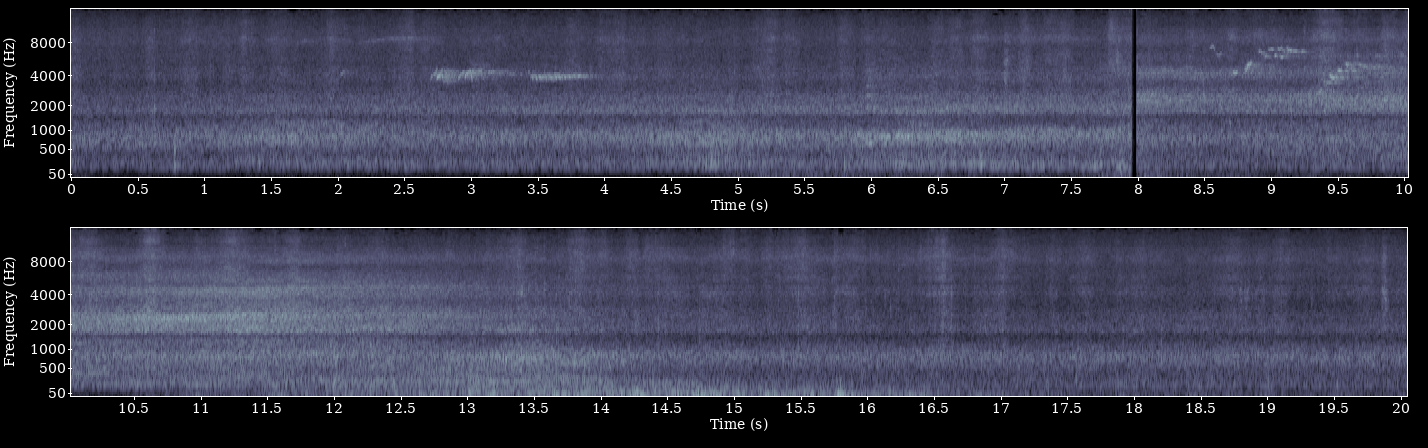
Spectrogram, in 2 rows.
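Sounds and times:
outdoor hiss and rumble: 4.0 - 20.0
wind buffeting microphone: 4.0 - 20.0.

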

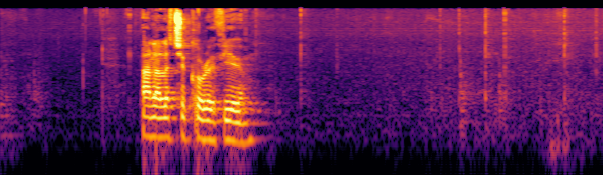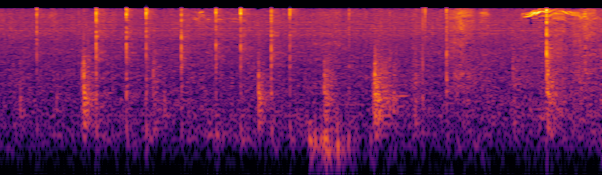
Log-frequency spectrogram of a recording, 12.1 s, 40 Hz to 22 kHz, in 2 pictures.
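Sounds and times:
pen tapping surface: 4.5 - 10.7.

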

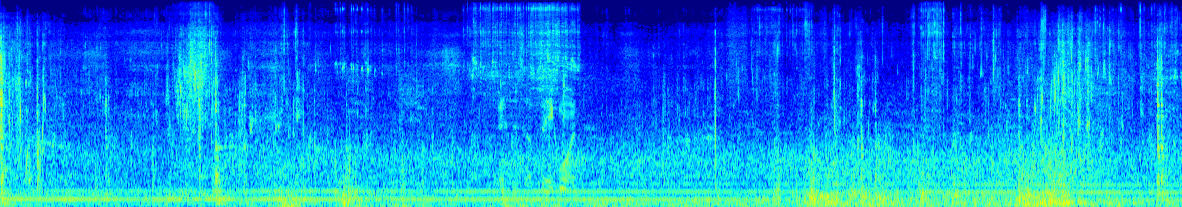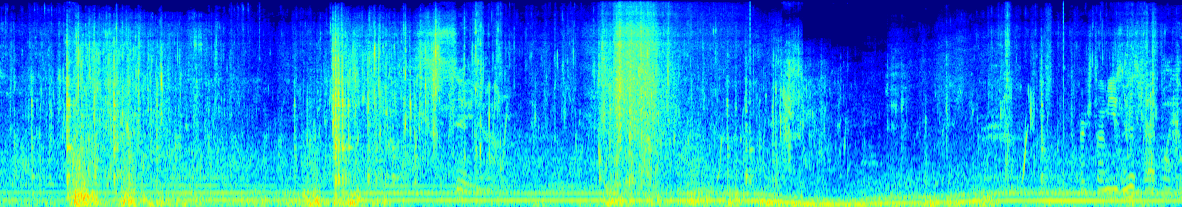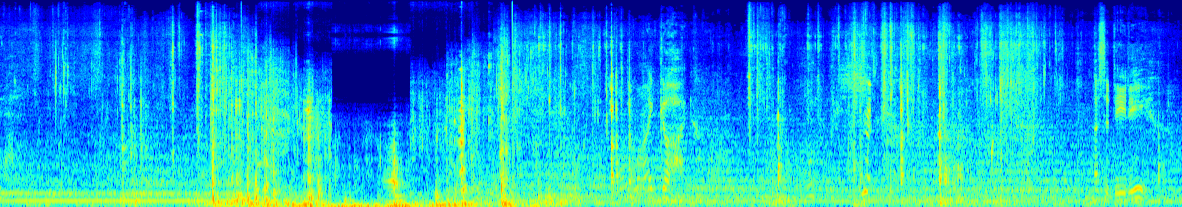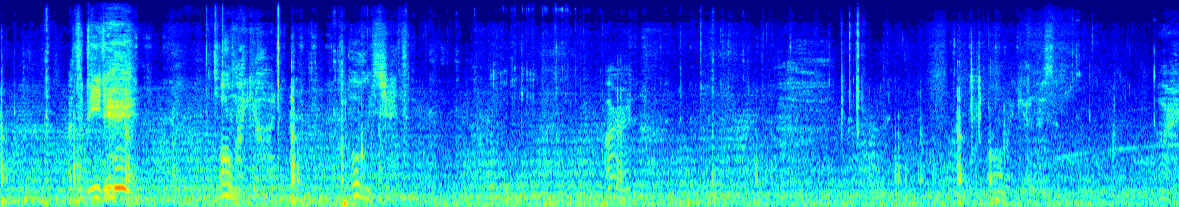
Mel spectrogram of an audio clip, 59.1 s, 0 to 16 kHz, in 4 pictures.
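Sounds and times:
steady low hum: 0.0 - 59.0
water splashing: 9.2 - 33.9, 38.8 - 43.4
fish thrashing and splashing: 18.8 - 25.2, 38.9 - 42.9.

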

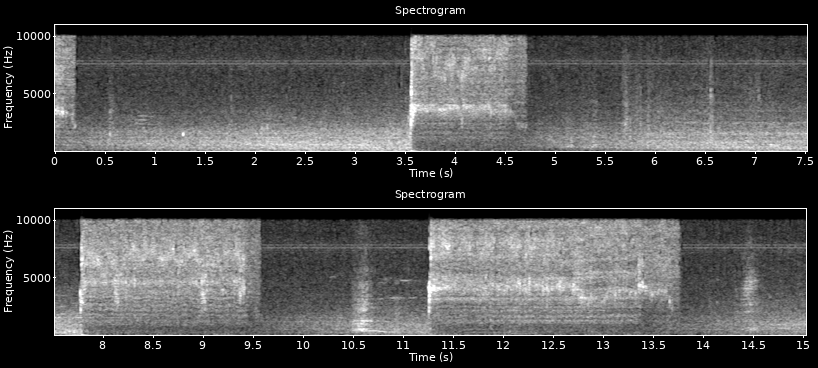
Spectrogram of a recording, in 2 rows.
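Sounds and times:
spray paint hissing: 0.0 - 0.2, 3.5 - 4.8, 7.8 - 9.6, 11.2 - 13.8.

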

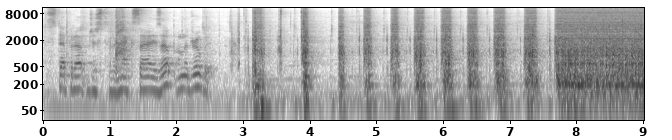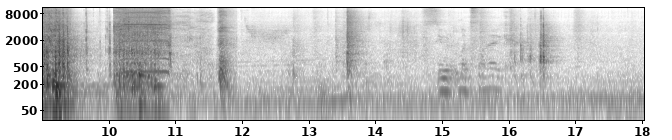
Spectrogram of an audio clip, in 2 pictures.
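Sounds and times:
power drill drilling plastic: 4.4 - 11.1.

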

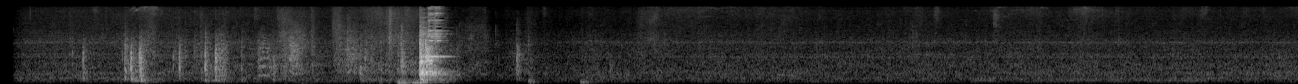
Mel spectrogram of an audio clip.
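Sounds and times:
faint hiss: 4.6 - 12.9.

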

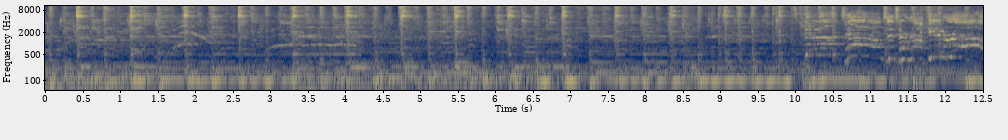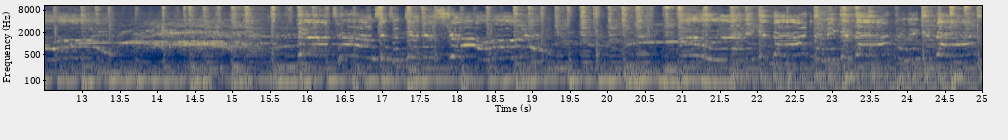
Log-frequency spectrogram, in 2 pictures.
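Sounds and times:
electric bass: 0.0 - 25.0
strummed acoustic guitars: 0.0 - 25.0
man singing: 10.0 - 13.6, 15.6 - 19.4, 20.8 - 25.0.

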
